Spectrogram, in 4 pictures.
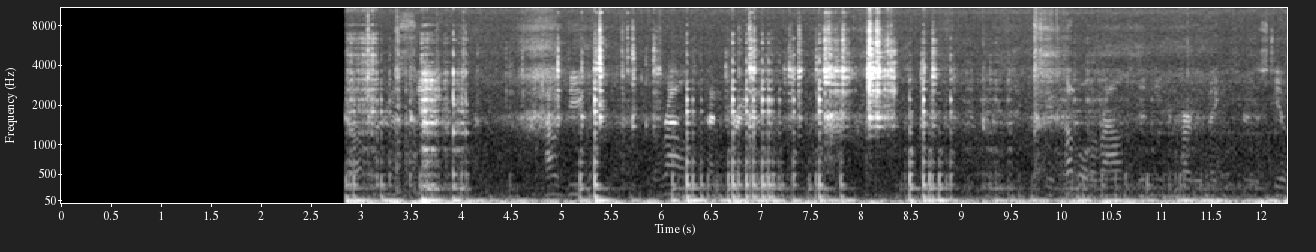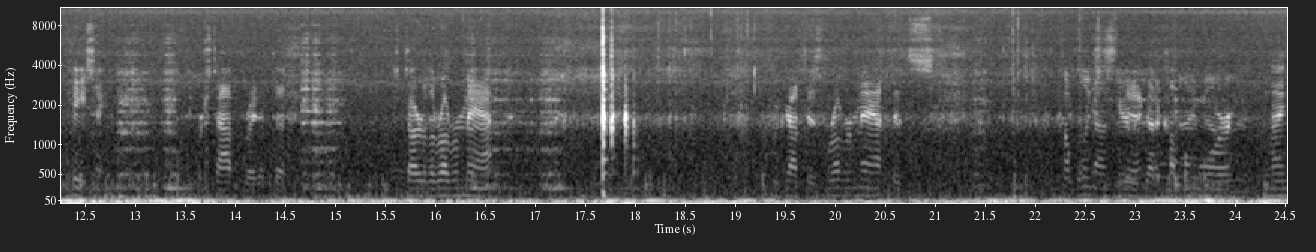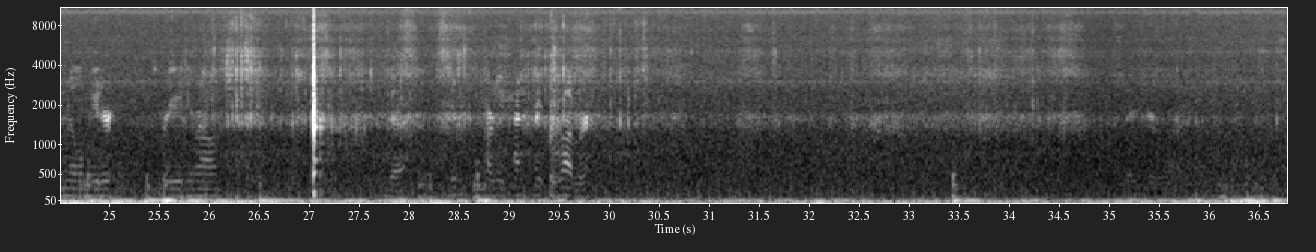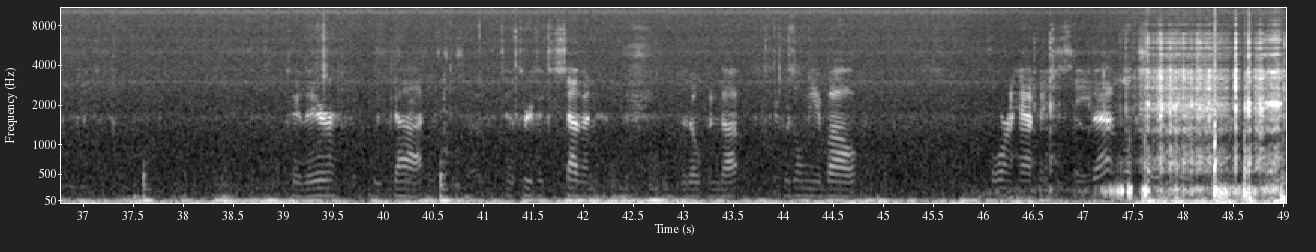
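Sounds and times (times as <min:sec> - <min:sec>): drum being handled: 0:02.9 - 0:13.8, 0:14.4 - 0:19.6, 0:26.0 - 0:30.5, 0:46.4 - 0:49.0
small crackles: 0:02.9 - 0:49.0
wind buffeting microphone: 0:02.9 - 0:49.0.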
